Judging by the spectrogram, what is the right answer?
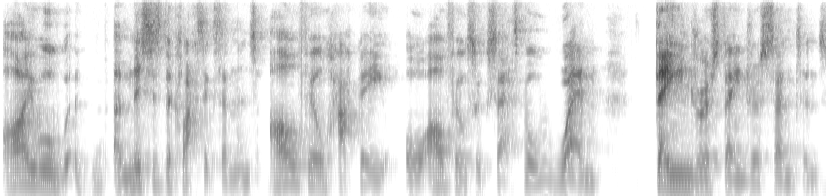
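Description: A man's plain, everyday voice at medium pitch and a fairly slow pace, lively in intonation, on a very clean recording with a silent background. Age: 30s. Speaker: self-help podcast host. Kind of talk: motivational monologue.

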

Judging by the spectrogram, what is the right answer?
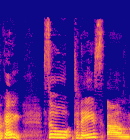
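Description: A woman with a Maritime Canadian accent and very wide pitch swings. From Prince Edward Island, Canada. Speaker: podcast co-host. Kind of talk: casual chat. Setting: sauna.

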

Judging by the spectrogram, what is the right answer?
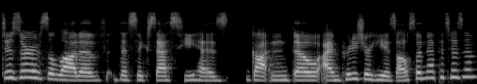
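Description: On a very clean recording with a silent background, a woman with an unremarkable speaking voice and an American accent talks with lively intonation at a fairly high pitch. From Texas. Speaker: comedian. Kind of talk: casual chat.

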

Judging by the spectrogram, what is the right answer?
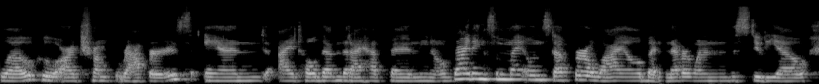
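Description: A woman speaks with an American accent at a fairly low pitch. Her pitch varies an ordinary amount, in a plain, everyday voice. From US South, South Carolina. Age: young. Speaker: rapper and student. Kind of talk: interview.

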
